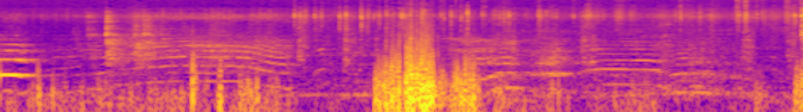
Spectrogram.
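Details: Cow heard with a Rhodesian Ridgeback nearby: short lowing calls, then a sudden loud burst at the midpoint, followed by a steadier moo that falls away at the end.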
